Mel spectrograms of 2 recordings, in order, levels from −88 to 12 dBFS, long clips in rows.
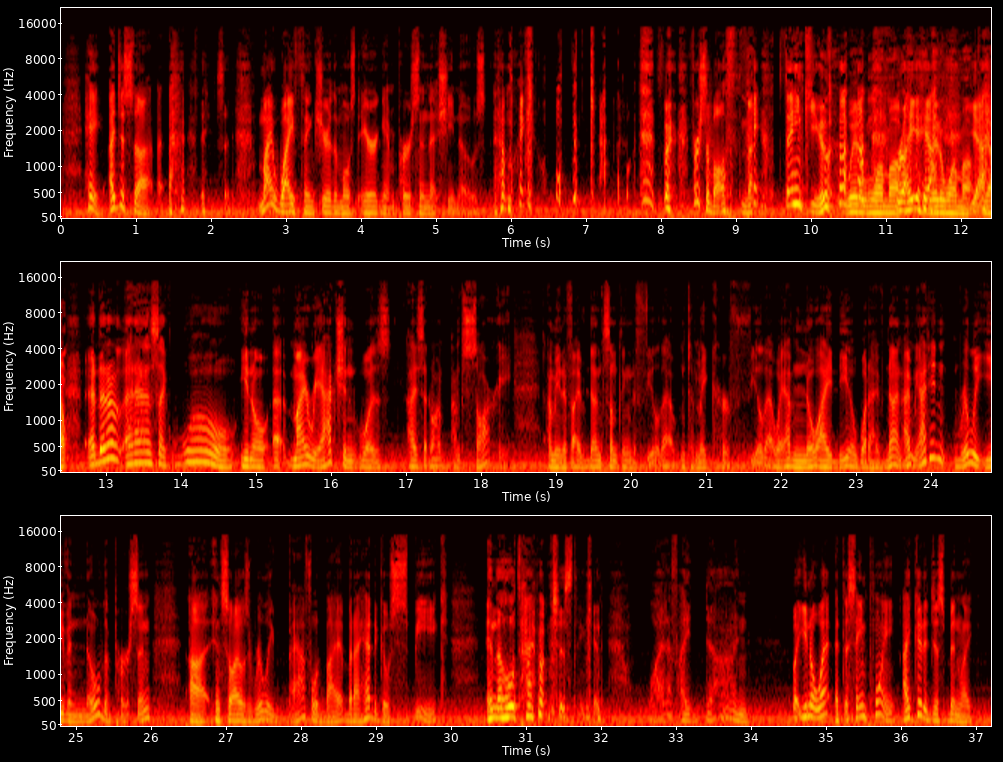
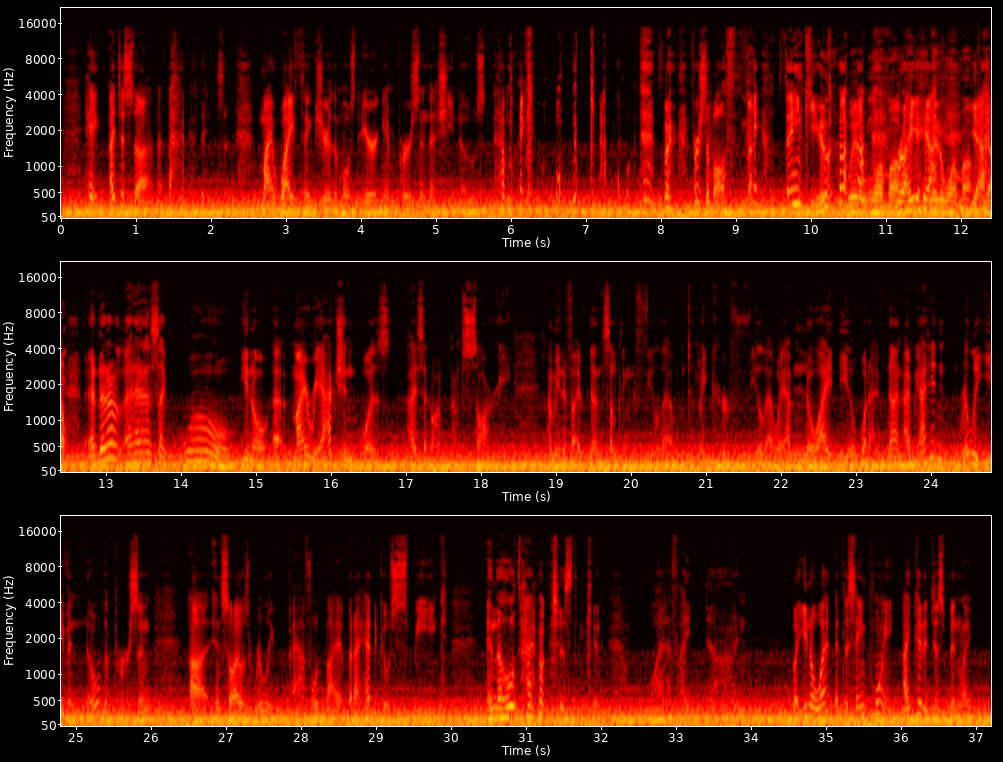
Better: first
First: low rumble; faint; throughout; 25 dB below the speech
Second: low rumble; loud; throughout; 4 dB below the speech

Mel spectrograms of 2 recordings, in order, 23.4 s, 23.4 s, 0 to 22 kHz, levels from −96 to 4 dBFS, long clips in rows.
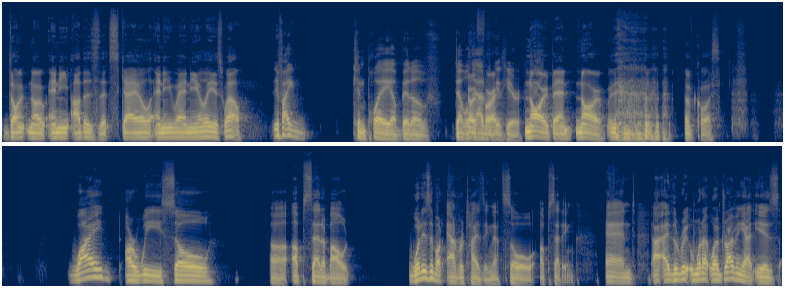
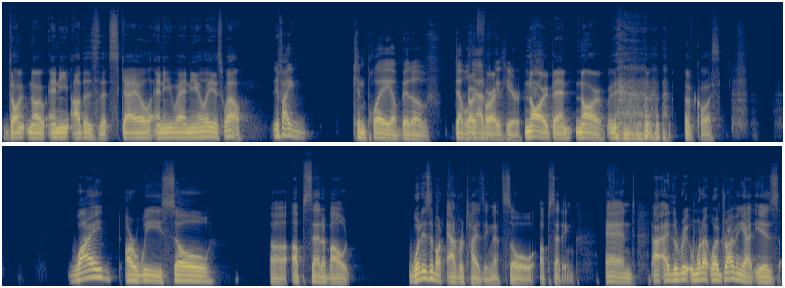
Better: neither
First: muffled; very; fading above 2 kHz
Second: muffled; very; fading above 2 kHz

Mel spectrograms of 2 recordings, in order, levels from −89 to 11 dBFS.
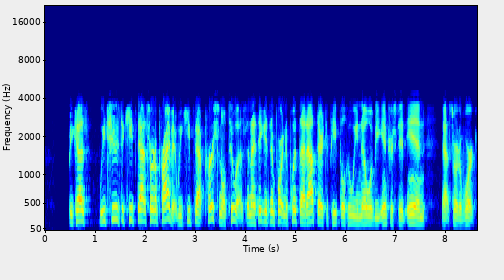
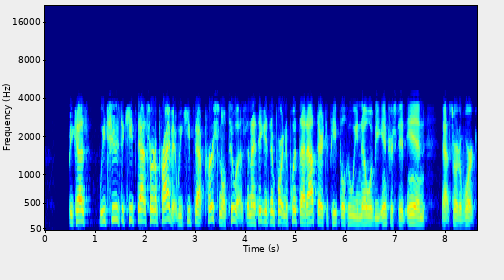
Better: neither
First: phone-call audio; nothing above 3.5 kHz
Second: phone-call audio; nothing above 3.5 kHz

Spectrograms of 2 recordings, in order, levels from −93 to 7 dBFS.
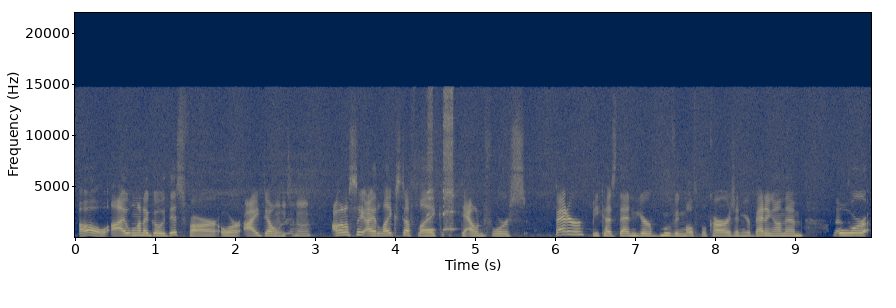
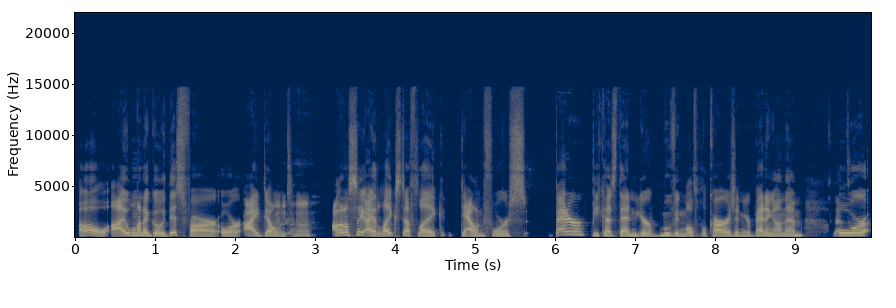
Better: second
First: hiss; noticeable; throughout; 15 dB below the speech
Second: none

